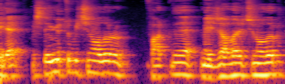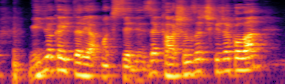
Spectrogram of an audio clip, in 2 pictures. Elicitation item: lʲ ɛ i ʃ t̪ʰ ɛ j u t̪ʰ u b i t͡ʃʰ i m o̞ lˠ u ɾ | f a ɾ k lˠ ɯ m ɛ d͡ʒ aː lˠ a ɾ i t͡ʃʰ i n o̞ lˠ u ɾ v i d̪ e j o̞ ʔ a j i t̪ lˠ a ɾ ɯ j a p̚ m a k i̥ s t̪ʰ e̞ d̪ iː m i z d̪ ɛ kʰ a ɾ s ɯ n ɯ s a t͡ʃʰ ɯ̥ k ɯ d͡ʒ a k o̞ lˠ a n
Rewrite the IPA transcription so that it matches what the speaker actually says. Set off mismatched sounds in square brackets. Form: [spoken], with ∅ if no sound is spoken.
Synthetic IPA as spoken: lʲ ɛ i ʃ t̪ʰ ɛ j u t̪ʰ u b i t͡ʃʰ i [n] o̞ lˠ u ɾ | f a ɾ k lˠ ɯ m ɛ d͡ʒ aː lˠ a ɾ i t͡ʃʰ i n o̞ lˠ u ɾ v i d̪ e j o̞ [k] a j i t̪ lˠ a ɾ ɯ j a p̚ m a k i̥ s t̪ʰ e̞ d̪ iː [n] i z d̪ ɛ kʰ a ɾ [ʃ] ɯ n ɯ [z] a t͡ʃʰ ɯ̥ k ɯ d͡ʒ a k o̞ lˠ a n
